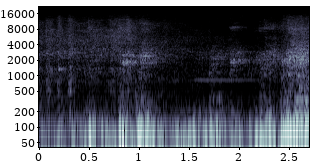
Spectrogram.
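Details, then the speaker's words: Corvette Z06 with new Texas Speed heads and cam, late-night startup tuning: lumpy, uneven low rumble, idle hunting and stumbling after start, rougher than before; timing and startup tune still being balanced. "even rougher than what it's been doing so uh it's just fighting me on Startup it's always a uh a balancing act with timing and everything else"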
